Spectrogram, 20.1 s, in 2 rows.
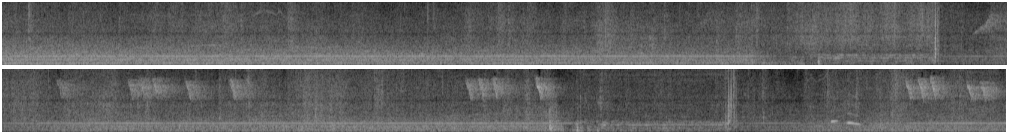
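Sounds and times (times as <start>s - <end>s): bird chirping: 14.7s - 15.6s, 18.3s - 20.0s.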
